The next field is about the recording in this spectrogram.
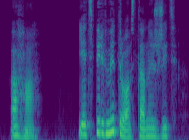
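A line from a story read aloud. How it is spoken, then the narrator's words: Snorting. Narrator (Russian): хмыкнула Белка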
